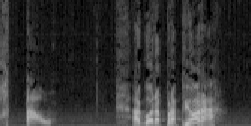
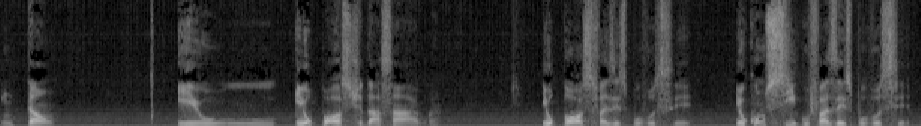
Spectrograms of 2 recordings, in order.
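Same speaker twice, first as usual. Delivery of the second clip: gentle Jesus; 6 semitones lower, 5 dB quieter than usual. Retold or imitated. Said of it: "Jesus olhou pra ela e falou".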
